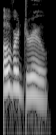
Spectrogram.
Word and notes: overdrew: British English

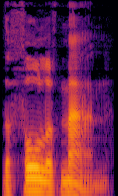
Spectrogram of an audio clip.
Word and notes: fall of man: British English

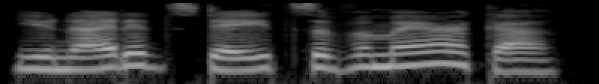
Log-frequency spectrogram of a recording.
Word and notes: United States of America: British English

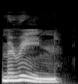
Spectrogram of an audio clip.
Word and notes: marine: British English

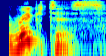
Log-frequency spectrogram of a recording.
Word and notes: rictus: British English

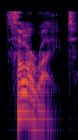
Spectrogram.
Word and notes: thorite: British English

